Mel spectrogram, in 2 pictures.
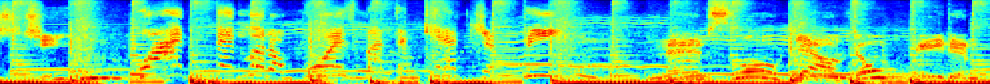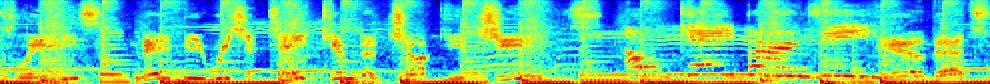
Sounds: music, rapping

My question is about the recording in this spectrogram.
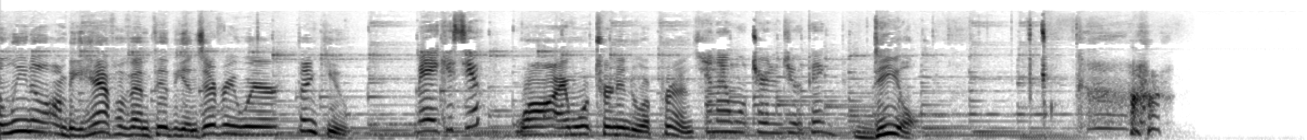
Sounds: speech, music

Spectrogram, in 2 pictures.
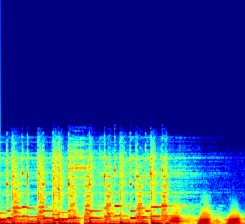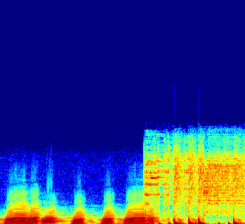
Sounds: playing trombone, brass instrument, trombone

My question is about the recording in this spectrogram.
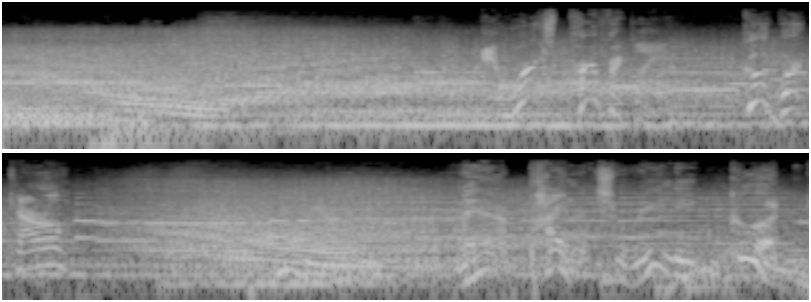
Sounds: music, speech

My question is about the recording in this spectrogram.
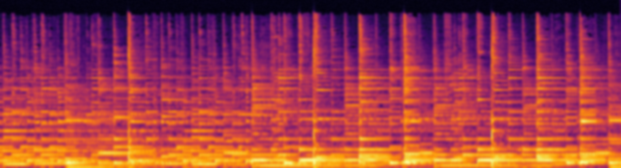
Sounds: musical instrument, guitar, music, flamenco

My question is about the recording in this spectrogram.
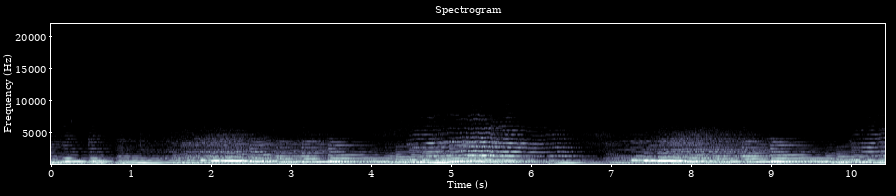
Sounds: music, musical instrument, violin

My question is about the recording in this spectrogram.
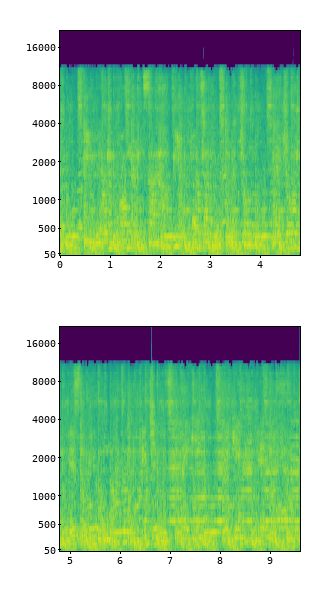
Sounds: dance music, music

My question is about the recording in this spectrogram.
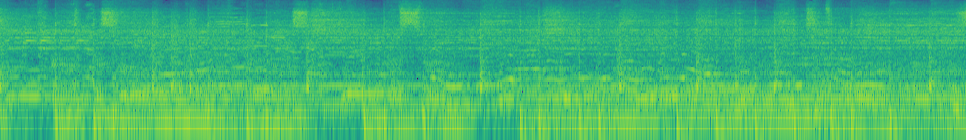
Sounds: independent music, rock and roll, rock music, music

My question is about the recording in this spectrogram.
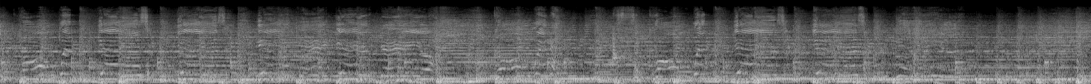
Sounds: singing, rock and roll, music

